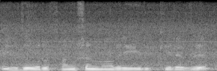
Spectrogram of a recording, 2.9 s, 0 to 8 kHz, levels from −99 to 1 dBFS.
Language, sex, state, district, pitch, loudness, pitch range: Tamil, male, Tamil Nadu, Namakkal, 125 Hz, -14 LUFS, 115-130 Hz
